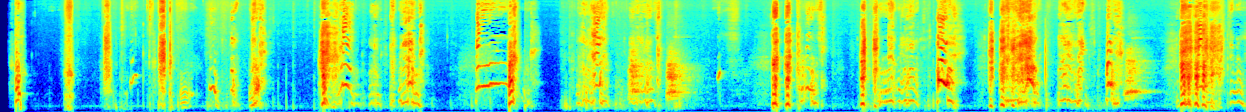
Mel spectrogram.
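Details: Hyper female puppy named Aria playing indoors with her owner: scattered sharp barks and rough growls in quick irregular bursts, mixed with scuffling and some human voice.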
